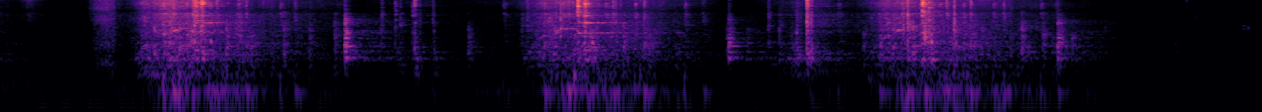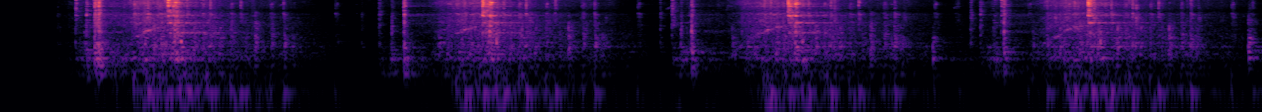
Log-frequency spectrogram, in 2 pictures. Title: Gasoline generator wont start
